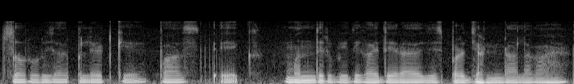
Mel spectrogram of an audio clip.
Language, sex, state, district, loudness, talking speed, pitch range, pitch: Hindi, male, Uttar Pradesh, Saharanpur, -16 LUFS, 165 wpm, 100-105 Hz, 100 Hz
